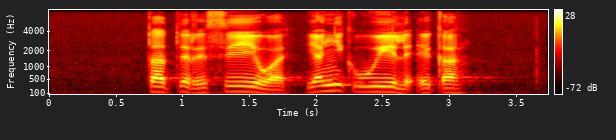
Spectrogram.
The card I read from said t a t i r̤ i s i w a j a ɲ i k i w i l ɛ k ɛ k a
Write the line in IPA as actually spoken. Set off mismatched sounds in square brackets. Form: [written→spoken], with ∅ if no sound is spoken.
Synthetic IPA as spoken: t a t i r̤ i s i w a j a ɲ i k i w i l ɛ [k→ʔ] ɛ k a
